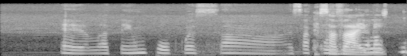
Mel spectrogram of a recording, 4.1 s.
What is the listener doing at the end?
listening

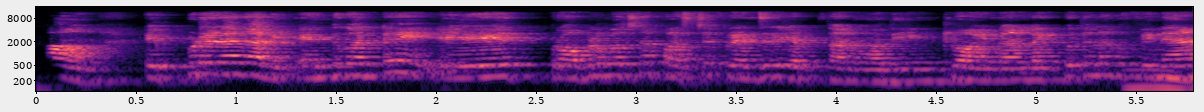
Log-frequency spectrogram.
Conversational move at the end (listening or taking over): listening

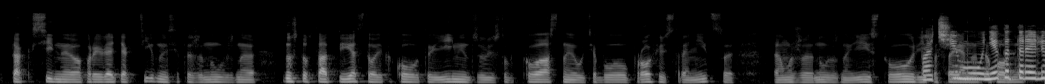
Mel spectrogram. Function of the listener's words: taking over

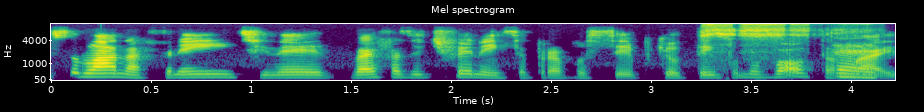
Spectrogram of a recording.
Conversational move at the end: taking over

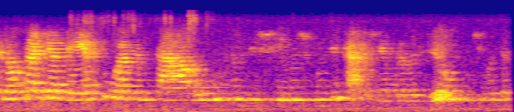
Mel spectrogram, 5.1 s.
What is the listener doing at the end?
listening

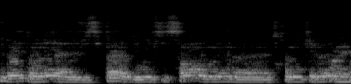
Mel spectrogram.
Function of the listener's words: taking over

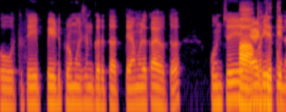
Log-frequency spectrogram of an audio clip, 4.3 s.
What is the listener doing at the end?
taking over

